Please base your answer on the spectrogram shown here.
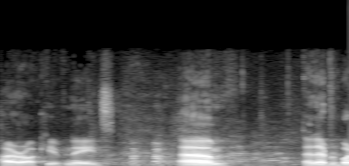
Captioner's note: laugh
